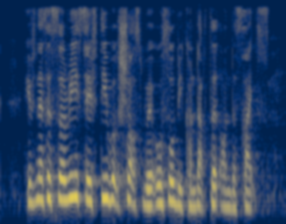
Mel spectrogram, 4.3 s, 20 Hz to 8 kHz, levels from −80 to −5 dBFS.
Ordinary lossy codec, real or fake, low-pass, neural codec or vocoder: AAC, 32 kbps; real; 7.2 kHz; none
